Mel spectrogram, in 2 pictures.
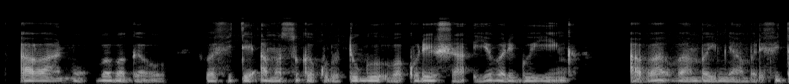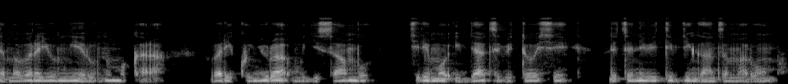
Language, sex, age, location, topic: Kinyarwanda, male, 36-49, Nyagatare, agriculture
